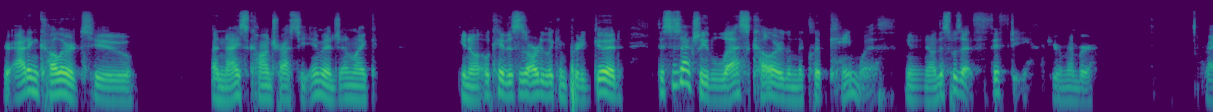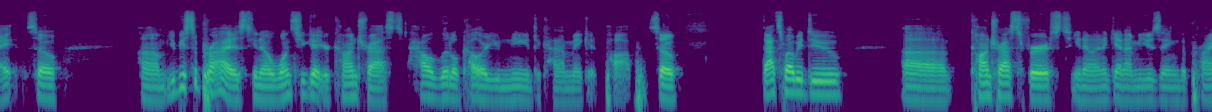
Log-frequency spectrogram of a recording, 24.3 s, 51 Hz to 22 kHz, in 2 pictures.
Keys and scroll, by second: 10.9 a, 12.0 Return.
